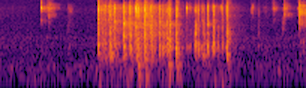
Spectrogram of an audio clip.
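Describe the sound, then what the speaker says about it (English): Quick typing on a computer keyboard, a dense burst of close clicking lasting about two seconds, with a few scattered key taps before and after and no talking. "Let me type it in."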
